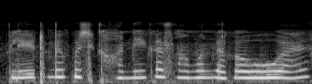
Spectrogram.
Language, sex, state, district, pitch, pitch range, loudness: Hindi, female, Uttarakhand, Uttarkashi, 315 Hz, 305-335 Hz, -14 LUFS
